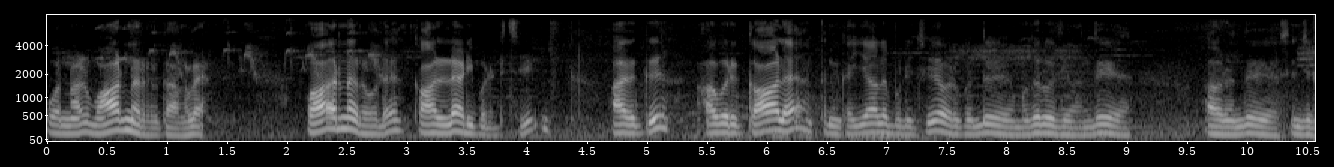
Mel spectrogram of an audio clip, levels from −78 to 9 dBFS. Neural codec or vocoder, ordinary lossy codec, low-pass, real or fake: none; none; 7.2 kHz; real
